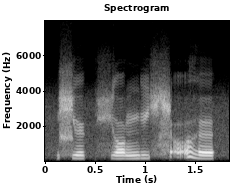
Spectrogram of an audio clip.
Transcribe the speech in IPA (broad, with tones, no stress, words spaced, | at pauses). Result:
ɕø˩kçɔ˩ ŋi˩çɬɔ̰˥ɦə˩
